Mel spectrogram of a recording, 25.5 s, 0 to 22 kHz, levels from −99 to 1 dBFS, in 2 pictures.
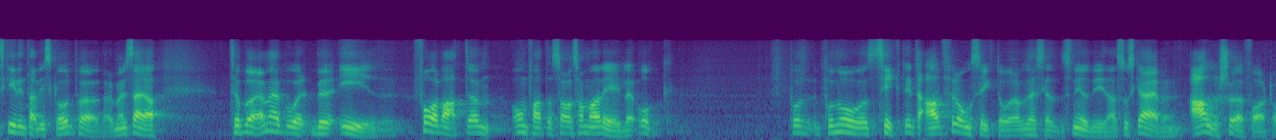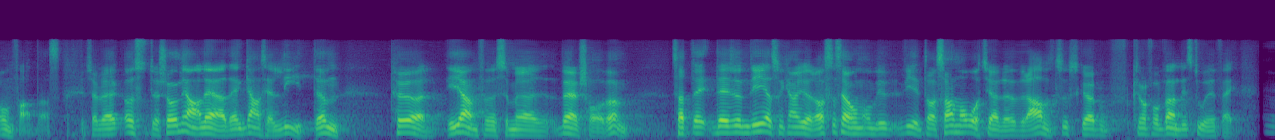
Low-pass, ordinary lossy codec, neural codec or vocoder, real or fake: none; none; codec, 16 kHz, about 1 kbps, DyCAST, with the encoder's durations; fake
